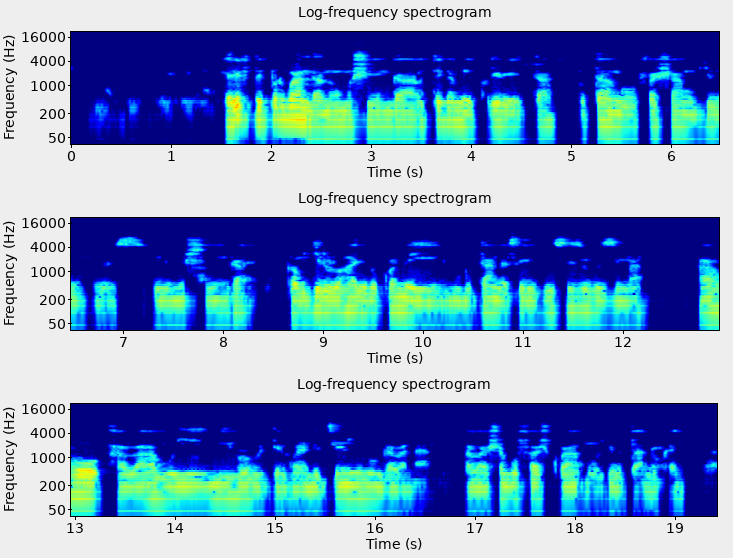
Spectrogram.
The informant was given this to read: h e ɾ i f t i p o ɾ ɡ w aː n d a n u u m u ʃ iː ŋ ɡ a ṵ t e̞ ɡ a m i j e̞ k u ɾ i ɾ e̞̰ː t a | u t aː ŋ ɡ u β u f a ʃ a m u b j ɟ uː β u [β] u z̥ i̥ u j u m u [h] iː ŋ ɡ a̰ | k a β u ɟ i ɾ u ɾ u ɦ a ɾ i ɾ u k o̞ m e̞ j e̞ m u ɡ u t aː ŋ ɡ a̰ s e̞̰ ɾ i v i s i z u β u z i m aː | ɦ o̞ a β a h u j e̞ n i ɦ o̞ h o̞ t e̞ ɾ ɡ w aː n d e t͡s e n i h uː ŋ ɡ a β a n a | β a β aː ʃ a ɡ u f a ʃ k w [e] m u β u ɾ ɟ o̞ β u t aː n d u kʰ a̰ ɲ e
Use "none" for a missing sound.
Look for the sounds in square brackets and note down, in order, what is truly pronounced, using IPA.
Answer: v, ʃ, a

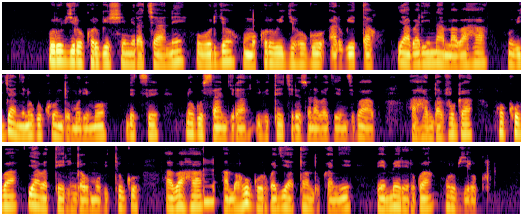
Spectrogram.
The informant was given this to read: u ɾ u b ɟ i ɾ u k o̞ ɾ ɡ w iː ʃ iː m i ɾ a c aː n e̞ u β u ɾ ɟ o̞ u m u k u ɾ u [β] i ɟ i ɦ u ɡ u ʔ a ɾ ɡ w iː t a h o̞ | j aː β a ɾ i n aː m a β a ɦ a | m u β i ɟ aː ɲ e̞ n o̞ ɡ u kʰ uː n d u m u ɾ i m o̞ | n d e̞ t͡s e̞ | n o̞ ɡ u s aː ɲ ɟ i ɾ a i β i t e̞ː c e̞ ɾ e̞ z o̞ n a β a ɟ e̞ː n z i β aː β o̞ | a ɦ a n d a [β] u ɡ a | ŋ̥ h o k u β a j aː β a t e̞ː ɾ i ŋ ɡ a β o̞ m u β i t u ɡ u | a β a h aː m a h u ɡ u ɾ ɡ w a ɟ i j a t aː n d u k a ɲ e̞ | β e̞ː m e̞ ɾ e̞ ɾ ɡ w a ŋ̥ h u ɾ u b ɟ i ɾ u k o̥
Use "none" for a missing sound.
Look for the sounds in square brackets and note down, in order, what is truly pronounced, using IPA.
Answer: w, v

